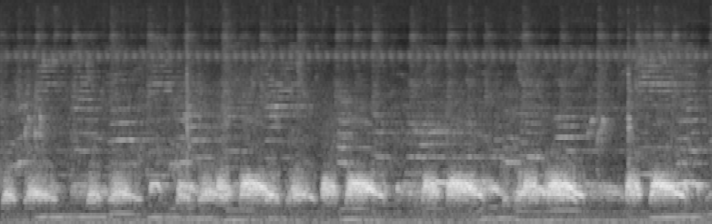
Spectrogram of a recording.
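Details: Spotted dove kept as a decoy, cooing steadily. Low, throaty syllables repeat roughly every second across the whole stretch, over a faint steady low hum in the background.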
